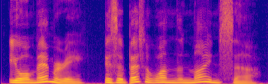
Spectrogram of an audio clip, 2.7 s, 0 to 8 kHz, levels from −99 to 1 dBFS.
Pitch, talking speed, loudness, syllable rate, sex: 170 Hz, 200 wpm, -17 LUFS, 5.7 syllables/s, female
